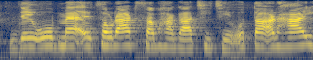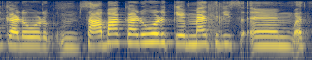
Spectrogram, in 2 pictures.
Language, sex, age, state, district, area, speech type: Maithili, female, 60+, Bihar, Madhubani, rural, spontaneous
